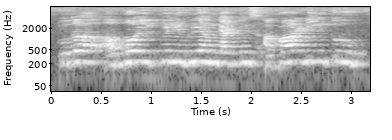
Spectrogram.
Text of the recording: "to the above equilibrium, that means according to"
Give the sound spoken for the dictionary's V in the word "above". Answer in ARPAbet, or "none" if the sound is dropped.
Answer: none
